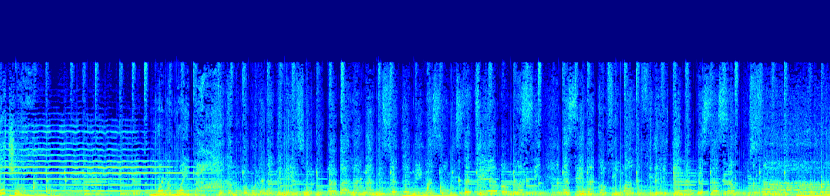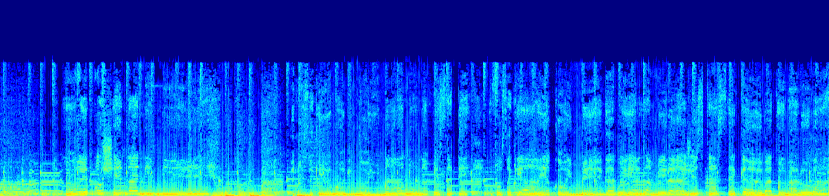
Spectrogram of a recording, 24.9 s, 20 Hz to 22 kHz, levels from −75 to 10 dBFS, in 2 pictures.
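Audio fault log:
throughout, block size mismatch (truncated): one stage writes longer blocks than the next reads, which fits 512-sample writes, so each block's tail is discarded. The regular cuts produce a 109 Hz buzz, and the audio runs 1.16 times fast at about normal pitch.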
